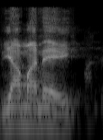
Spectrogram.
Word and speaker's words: Yamane: Yeah, I think one of the challenges with Yamane, or the correct pronunciation, Yamane,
